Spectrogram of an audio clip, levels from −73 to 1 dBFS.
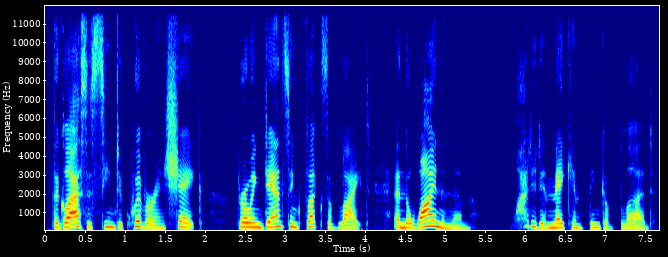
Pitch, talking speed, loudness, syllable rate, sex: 225 Hz, 190 wpm, -21 LUFS, 5.0 syllables/s, female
